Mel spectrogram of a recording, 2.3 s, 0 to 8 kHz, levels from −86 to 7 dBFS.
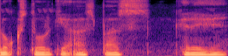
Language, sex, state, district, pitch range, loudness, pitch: Hindi, male, Arunachal Pradesh, Papum Pare, 90-95 Hz, -15 LUFS, 95 Hz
